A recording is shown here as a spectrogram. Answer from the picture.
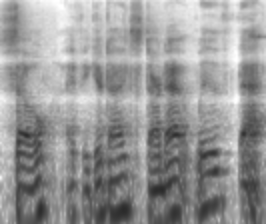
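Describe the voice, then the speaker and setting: A man speaks quietly at a very slow pace. His intonation is lively. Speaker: ASMR video creator. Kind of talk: ASMR roleplay, role-play narration to the listener. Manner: quiet, soothing, casual, playful.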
